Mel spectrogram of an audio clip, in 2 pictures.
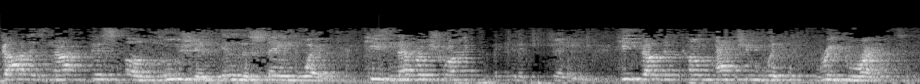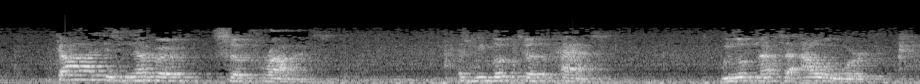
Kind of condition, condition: fault, poor sound quality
